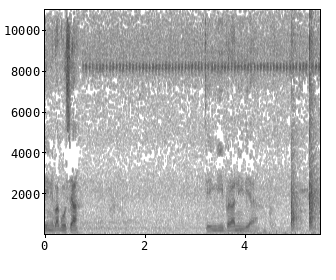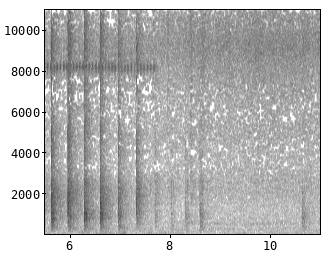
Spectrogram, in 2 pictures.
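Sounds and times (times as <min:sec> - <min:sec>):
hammer blows on timber: 0:04.5 - 0:08.8.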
